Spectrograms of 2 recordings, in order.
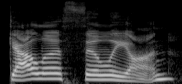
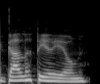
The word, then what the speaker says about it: Galathilion: And this one is named Galathilion. That's correct. Yeah. I had to read all the syllables. And yeah, Galathilion.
